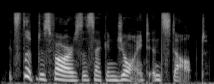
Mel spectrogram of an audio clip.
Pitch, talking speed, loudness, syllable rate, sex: 210 Hz, 280 wpm, -18 LUFS, 6.5 syllables/s, female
